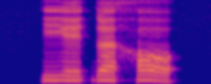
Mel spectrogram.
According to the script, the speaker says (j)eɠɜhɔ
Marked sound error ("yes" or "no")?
no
